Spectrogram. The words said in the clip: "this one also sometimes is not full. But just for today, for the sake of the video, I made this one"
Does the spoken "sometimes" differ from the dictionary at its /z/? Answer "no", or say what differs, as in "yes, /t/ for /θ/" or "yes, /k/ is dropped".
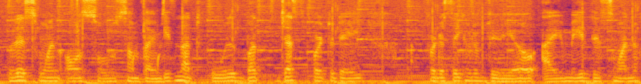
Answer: yes, /z/ is dropped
